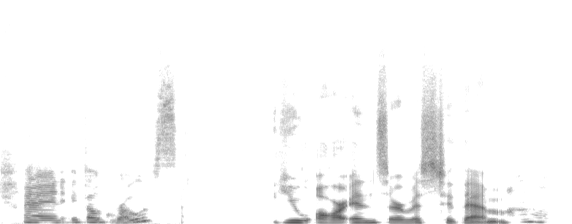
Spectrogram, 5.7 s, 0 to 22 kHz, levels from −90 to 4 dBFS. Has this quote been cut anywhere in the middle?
yes; 1 cut; at 1.8 s

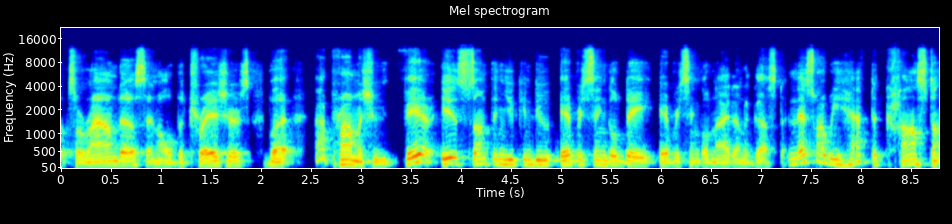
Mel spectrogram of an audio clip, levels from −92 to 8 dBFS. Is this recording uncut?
no; 2 cuts; at 1.9 s, 7.2 s

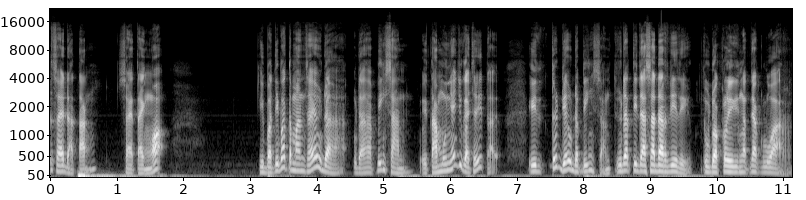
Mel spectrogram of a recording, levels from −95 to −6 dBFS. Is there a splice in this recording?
no; 0 cuts

